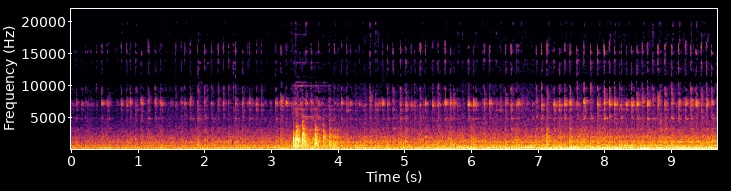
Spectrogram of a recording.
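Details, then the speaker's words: Stihl BG86 two-stroke blower after carburetor L, H and idle screw adjustment: steady high buzz holding speed and rising smoothly when revved, no longer dying or running rough. "To me, it sounds pretty good. Sounds good. It's not dying anymore, and it's not running rough"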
